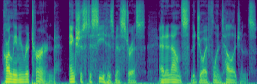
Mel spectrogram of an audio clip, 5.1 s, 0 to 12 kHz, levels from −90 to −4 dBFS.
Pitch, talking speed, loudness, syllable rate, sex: 90 Hz, 140 wpm, -19 LUFS, 5.3 syllables/s, male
